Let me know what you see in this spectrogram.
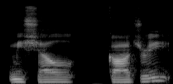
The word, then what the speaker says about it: Michel Gondry: It is a fantastic movie coming to you from the director, Michel Gondry.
